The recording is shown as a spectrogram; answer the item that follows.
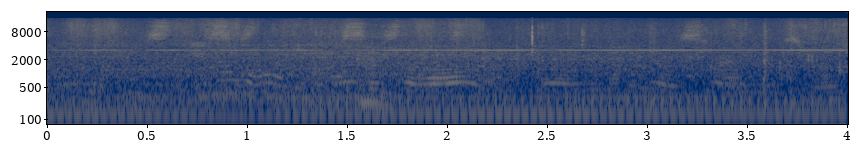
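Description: Steady low engine-like hum with a fine regular pulse, the loudest sound, with faint distant voices talking over it and a thin steady high tone.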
